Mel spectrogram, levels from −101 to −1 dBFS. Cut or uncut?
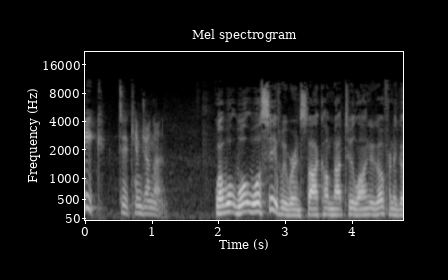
cut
